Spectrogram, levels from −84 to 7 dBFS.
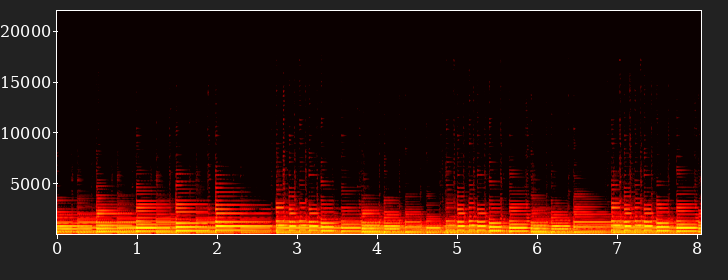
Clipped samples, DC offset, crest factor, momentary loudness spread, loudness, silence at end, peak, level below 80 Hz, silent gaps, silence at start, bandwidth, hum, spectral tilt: under 0.1%; under 0.1%; 14 dB; 5 LU; -22 LUFS; 0 s; -6 dBFS; -54 dBFS; none; 0 s; 6.8 kHz; none; -9 dB/octave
